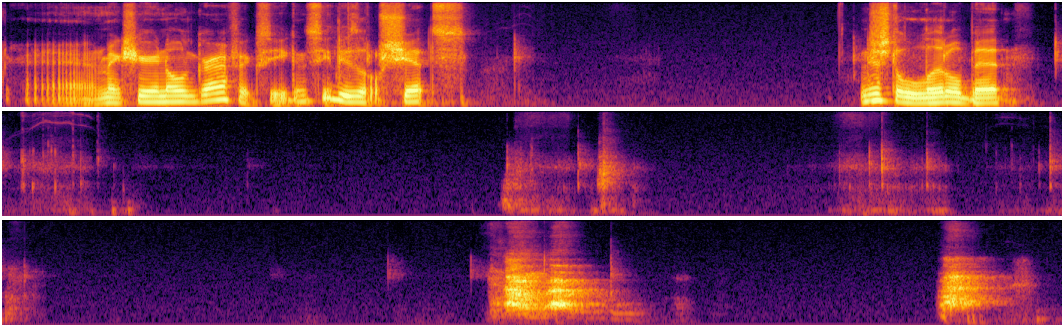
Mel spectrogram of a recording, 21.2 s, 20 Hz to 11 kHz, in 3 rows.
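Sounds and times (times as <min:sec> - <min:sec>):
speech: 0:00.0 - 0:03.2, 0:05.7 - 0:06.8
dog barking: 0:17.4 - 0:18.4, 0:20.4 - 0:21.0.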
